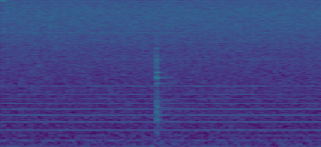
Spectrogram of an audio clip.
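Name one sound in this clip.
A snooker cue strikes a ball with a sharp click.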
